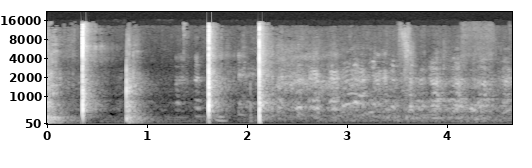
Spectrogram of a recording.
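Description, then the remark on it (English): Four sharp, loud hand claps land at uneven, off-beat intervals, showing how some people clap off the beat during church worship, then give way to a low, busy murmur that may include soft chuckling. “And then there's some people when they clap.”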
